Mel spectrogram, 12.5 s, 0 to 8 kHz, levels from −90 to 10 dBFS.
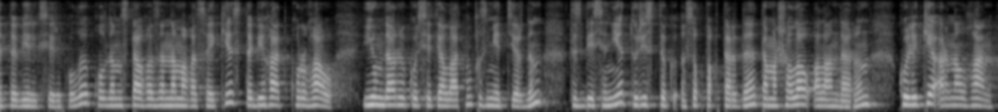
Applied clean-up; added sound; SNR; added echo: neural mask model Resemble Enhance denoiser.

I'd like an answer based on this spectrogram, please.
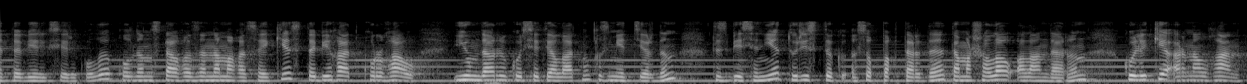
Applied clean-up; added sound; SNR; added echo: none; Wind instrument, woodwind instrument; 13 dB; none.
